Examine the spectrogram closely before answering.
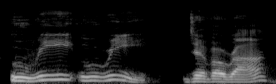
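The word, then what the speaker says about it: עורי דבורה: So I pronounced it the way, I put the emphasis without paying attention to the trup marks on the first syllable. The trup mark on purpose is on the second syllable, and that's what the little asterisk is referring to, that it's supposed to be the second syllable, not the first.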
